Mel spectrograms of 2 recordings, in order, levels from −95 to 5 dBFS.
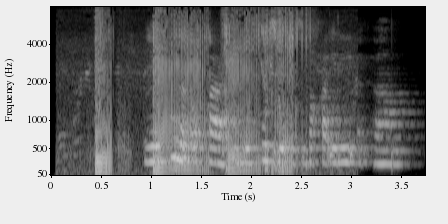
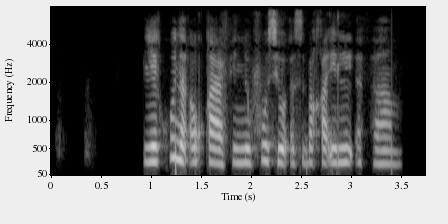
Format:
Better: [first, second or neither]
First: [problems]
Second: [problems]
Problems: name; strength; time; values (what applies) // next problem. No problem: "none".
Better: second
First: background sound (Fart); 2 dB below the speech // room echo; dies away in 0.6 s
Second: none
